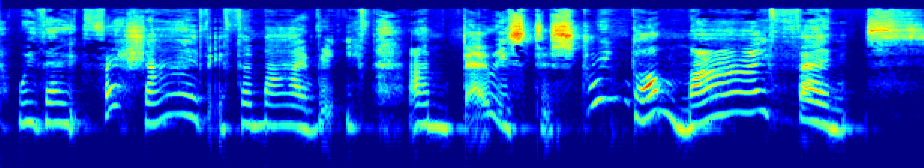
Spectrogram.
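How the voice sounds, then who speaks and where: This put-on character voice is squeaky and moves at a very slow pace with hardly any pauses. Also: female-sounding voice, high pitch for a woman. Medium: read story. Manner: fussy.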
